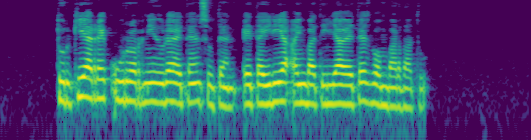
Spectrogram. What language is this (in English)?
Basque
